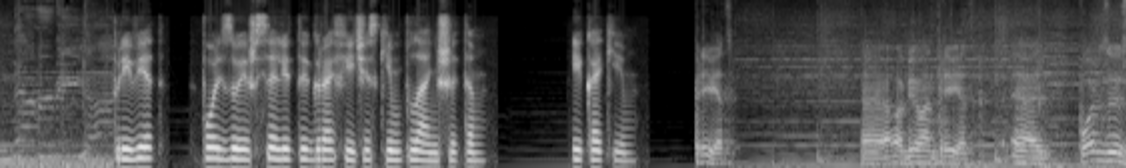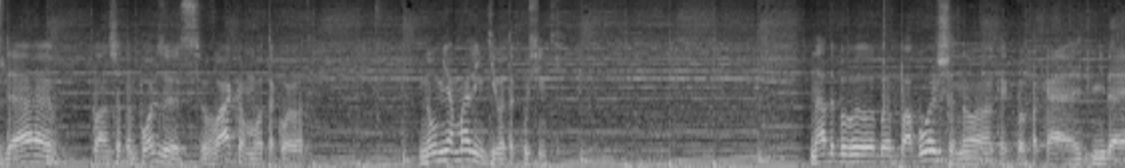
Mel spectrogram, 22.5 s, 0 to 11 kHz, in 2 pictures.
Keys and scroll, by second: 10.9 ctrl+z, 10.9 ctrl+y.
